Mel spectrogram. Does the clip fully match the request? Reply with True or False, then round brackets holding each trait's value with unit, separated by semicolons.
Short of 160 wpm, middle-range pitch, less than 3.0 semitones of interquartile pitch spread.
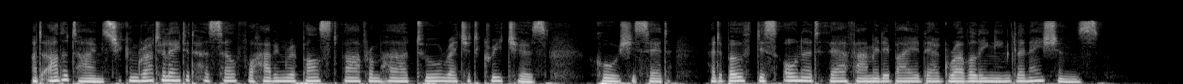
True (135 wpm; 150 Hz; 2.5 semitones)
